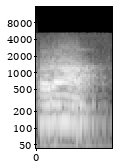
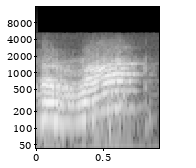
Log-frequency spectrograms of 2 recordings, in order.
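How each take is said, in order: First: The first vowel is u and the r is short. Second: The first vowel is a and the r is doubled. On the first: The speaker calls it right. "بضم الحاء وتخفيف الراء" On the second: The speaker calls it wrong. "وتشديد حراق، هذا من لحن وغلط العامة"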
